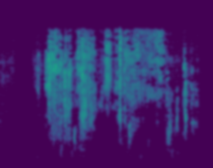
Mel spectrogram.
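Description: Paper rustling and crinkling in short, irregular crackles, as sheets of notes are handled and searched through.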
